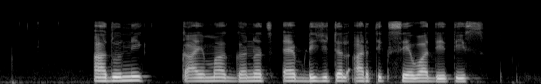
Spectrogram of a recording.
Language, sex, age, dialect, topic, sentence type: Marathi, male, 18-24, Northern Konkan, banking, statement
